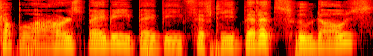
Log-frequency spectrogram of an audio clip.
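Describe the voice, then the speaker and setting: Somewhat breathy speech comes at a fairly slow pace with ordinary pitch variation, in a dry, close sound with no echo over a quiet background. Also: man. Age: 70s. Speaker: vlogger. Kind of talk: personal testimony. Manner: halting.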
